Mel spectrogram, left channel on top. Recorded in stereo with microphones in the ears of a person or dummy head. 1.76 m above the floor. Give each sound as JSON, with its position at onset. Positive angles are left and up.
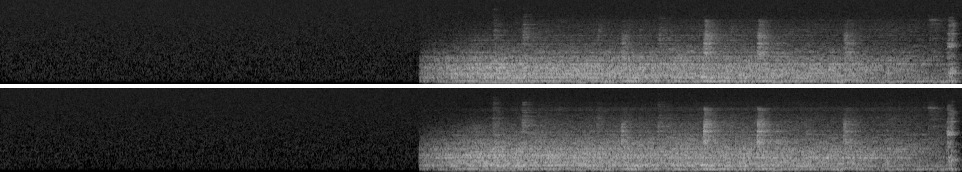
{"t": 4.2, "sound": "a sliding door", "side_deg": -35, "distance_m": 0.9}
